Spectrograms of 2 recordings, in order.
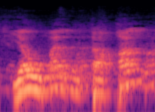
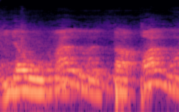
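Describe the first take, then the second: No difference in how they are said.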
